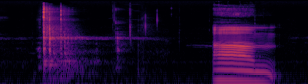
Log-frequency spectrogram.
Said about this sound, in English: I'm trying to find a thing that I can spin. Cap is okay. Give me cap or give me pencil or eraser. I'm gonna spin a pencil and I'm gonna see which way it points.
